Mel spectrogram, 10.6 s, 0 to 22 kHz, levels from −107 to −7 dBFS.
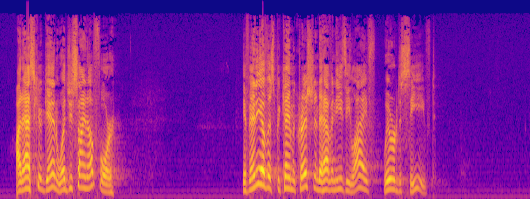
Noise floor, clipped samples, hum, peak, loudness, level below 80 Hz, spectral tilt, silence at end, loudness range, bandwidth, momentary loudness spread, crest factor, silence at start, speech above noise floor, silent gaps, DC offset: -67 dBFS; under 0.1%; 60 Hz at -60 dBFS; 0 dBFS; -19 LUFS; -64 dBFS; -2.5 dB/octave; 2.1 s; 10 LU; 16.5 kHz; 13 LU; 22 dB; 0.3 s; 47 dB; none; under 0.1%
